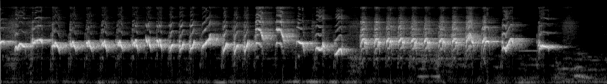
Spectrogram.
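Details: Caged green leafbird, song used to provoke rival birds into singing; long fast trills of repeated buzzy notes at steady pitch, broken by a short slurred phrase, closing with a falling whistle.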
